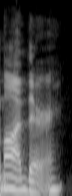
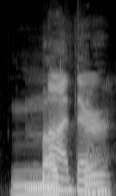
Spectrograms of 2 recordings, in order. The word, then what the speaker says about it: mother: Mother. Mother. Perfect. quick pronunciation note. Mother. This is the schwa sound, o som do schwa.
